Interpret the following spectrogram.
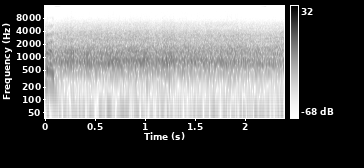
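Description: Football stadium crowd noise: a steady wash of many voices from the stands, with no single voice standing out.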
